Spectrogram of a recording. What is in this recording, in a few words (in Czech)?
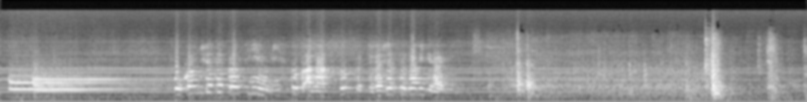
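příští, Vlaková hlášení, Pražské metro; Ukončete, prosím, výstup a nástup, dveře se zavírají. Příští stanice Malostranská.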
